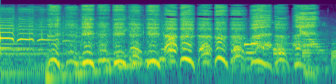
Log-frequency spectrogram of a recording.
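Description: A cartoon cat character panting hard in quick gasping breaths, about four a second, out of breath from running. At the very start there is a short falling whistle.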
